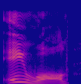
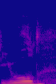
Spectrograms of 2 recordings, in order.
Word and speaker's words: Ewald: it is, Shirley, when you see EW in a name, typically it's pronounced U, not EW. Okay, Ewald. Yeah. Okay, Kind of like Ewan McGregor.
